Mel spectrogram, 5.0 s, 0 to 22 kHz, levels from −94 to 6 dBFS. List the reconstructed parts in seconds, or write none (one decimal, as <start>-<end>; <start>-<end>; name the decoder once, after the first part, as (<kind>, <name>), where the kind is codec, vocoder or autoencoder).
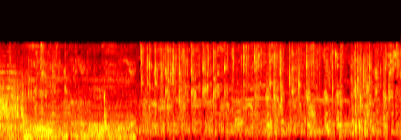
0.4-1.7 (vocoder, HiFi-GAN)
